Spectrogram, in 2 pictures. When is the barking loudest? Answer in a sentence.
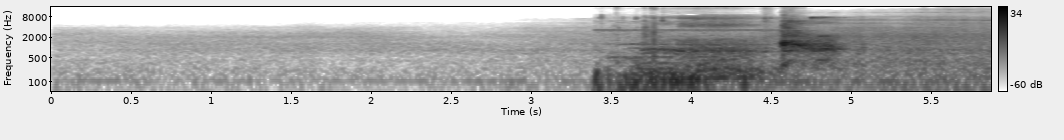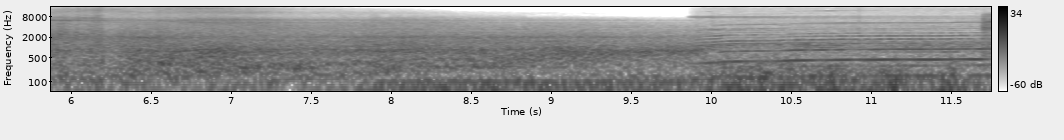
The volume of the barking peaks at 5 seconds.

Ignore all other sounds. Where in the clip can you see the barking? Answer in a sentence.
You can hear the barking from 3.4 to 5.0 s.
